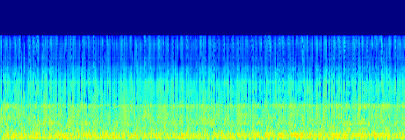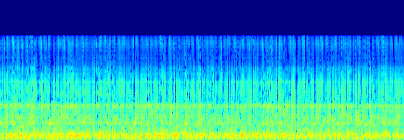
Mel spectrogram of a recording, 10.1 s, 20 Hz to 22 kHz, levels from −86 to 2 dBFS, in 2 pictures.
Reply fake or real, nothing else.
fake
